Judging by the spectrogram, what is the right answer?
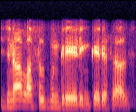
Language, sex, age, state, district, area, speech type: Kashmiri, male, 30-45, Jammu and Kashmir, Anantnag, rural, conversation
